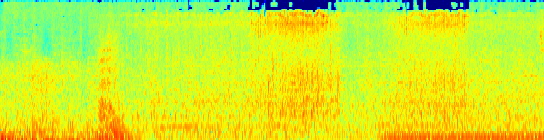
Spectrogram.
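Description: Tempered glass crunching and crackling under a heavy truck's tyres, with a sharp crack about a second in. In the second half the truck's diesel engine runs with a low, even rumble.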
